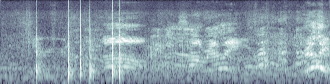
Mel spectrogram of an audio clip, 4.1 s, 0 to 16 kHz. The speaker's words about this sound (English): Watch your ears! Around 15 passengers on the Nolani rush forward to watch the firework explode in a golden shower above the boat.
